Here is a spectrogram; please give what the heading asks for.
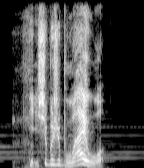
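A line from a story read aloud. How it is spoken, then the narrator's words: Crying, trembling. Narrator (Chinese): 他边说边哭，握着手机的手微微颤抖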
